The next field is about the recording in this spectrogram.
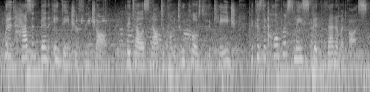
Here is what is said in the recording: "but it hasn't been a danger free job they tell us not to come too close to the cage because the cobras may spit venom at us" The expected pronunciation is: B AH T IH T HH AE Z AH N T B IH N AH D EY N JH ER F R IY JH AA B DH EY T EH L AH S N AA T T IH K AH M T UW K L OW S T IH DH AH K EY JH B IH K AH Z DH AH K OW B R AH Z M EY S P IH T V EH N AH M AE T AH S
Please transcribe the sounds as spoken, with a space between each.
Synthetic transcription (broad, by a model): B AH T IH T HH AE Z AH N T B IH N AH D EY N JH ER F R IY JH AA B DH EY T EH L AH S N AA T T IH K AH M T UW K L OW S T IH DH AH K EY JH B IH K AH Z DH AH K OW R R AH S M EY S P IH T V EH N AH M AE T AH S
